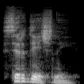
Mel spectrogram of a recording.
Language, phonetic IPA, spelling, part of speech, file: Russian, [sʲɪrˈdʲet͡ɕnɨj], сердечный, adjective, Ru-сердечный.ogg
- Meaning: 1. heart 2. cordial, heartfelt 3. cardiac 4. amorous 5. love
